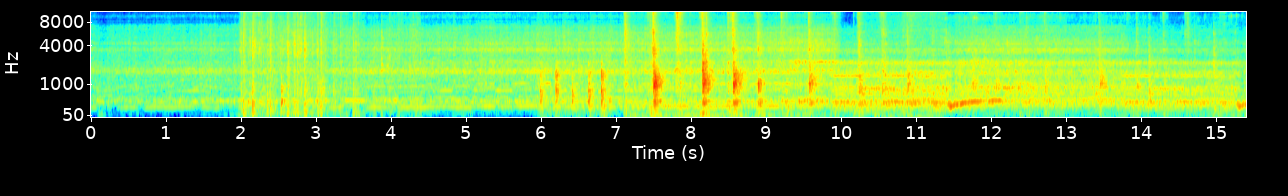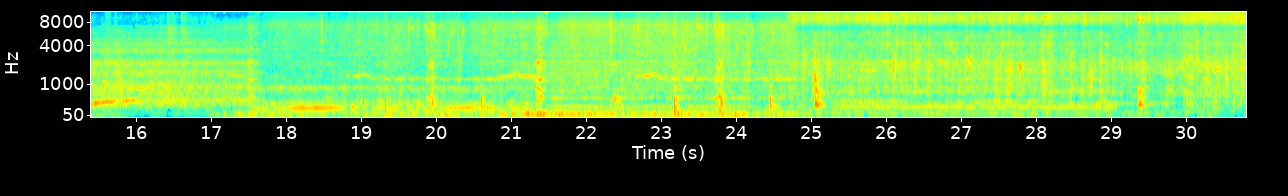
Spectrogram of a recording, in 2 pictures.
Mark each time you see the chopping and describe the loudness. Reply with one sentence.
You can hear the chopping from 6.0 to 15.8 s, getting quieter.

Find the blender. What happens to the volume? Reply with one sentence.
The loudness of the blender goes up, then down.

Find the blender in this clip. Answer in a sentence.
You can hear the blender from 0.0 to 30.7 s.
